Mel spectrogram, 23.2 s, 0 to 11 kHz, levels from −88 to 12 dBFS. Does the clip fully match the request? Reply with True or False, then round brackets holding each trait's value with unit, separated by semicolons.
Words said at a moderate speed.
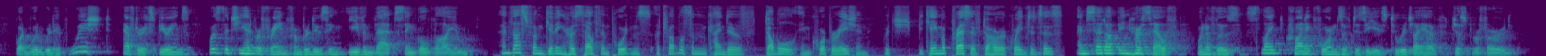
True (145 wpm)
